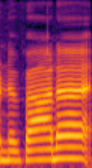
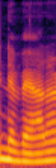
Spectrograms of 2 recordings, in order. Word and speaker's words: Nevada: thing coming up so Nevada and then do you say Nevada or Nevada I think I say Nevada and yeah and then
